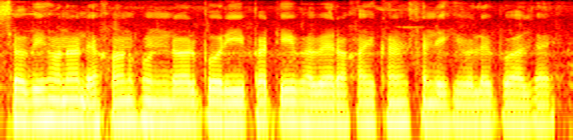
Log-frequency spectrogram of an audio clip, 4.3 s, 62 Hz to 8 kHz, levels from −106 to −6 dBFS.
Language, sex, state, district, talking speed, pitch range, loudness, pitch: Assamese, male, Assam, Kamrup Metropolitan, 140 wpm, 110-120 Hz, -16 LUFS, 115 Hz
